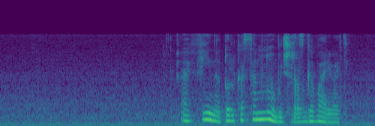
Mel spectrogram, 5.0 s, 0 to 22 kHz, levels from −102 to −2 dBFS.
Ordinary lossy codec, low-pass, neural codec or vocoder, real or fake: none; 7.2 kHz; none; real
